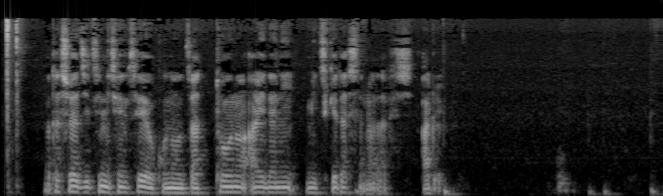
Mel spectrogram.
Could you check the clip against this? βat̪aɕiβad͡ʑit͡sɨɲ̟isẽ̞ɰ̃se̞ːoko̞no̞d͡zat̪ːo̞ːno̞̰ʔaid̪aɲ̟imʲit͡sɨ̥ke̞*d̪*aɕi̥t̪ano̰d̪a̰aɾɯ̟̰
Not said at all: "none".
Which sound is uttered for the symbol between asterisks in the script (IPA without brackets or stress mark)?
d̪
